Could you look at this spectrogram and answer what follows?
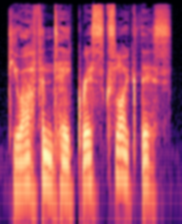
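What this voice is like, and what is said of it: Low, serious voice. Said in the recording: “in a low, serious voice”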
